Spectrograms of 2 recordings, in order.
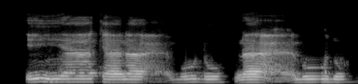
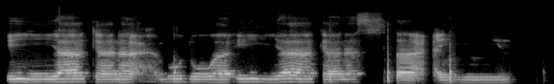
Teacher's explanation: Kalau ain itu dialirkannya bukan nafasnya, melainkan suaranya. Ya, tapi walaupun suaranya itu harusnya sedikit aja mengalirnya, jangan banyak-banyak. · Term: huruf ain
